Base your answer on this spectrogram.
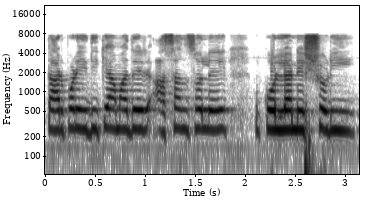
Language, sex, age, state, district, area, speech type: Bengali, female, 60+, West Bengal, Paschim Bardhaman, urban, spontaneous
